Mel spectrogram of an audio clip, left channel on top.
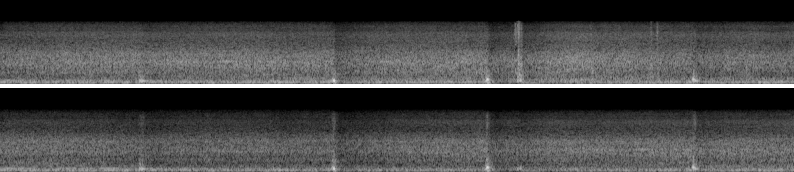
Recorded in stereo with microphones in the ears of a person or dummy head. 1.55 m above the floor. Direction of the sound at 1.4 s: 20° right (ahead or behind).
